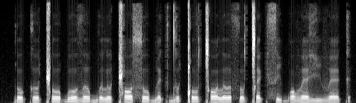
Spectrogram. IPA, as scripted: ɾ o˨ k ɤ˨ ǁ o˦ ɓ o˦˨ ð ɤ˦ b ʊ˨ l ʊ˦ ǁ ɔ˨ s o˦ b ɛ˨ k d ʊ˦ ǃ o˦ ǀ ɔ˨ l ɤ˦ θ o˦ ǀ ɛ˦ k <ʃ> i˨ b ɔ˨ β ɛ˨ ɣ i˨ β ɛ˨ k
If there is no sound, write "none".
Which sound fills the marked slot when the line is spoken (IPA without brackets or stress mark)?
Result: s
